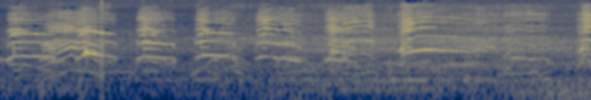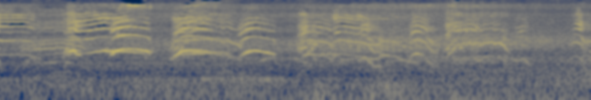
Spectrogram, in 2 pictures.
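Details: Puppies, eyes just opened, busily cry out for their missing mother. Bursts of curved, whining yelps repeat about twice a second, several pups overlapping, over a low rumbling background.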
